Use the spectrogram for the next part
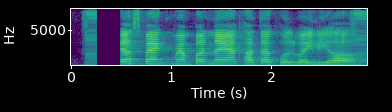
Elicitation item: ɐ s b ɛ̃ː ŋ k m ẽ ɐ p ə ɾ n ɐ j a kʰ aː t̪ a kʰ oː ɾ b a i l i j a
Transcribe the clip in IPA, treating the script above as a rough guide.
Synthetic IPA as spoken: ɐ s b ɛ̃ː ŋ k m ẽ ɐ p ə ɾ n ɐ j a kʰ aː t̪ a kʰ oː l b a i l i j a

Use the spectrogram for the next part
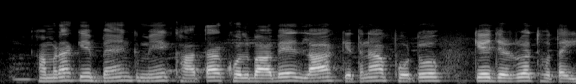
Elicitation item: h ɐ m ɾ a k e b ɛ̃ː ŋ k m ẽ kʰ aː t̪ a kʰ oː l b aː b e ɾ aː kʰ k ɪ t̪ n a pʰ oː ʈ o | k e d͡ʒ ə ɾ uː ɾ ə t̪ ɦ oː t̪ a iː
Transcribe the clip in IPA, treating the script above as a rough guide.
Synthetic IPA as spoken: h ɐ m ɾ a k e b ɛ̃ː ŋ k m ẽ kʰ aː t̪ a kʰ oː l b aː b e l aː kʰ k ɪ t̪ n a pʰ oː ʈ o | k e d͡ʒ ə ɾ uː ɾ ə t̪ ɦ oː t̪ a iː

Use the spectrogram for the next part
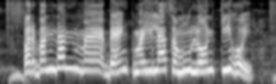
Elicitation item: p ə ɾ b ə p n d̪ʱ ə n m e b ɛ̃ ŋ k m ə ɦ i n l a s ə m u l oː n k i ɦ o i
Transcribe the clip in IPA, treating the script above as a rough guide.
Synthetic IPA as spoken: p ə ɾ b ə n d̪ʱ ə n m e b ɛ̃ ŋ k m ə ɦ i l a s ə m u l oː n k i ɦ o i

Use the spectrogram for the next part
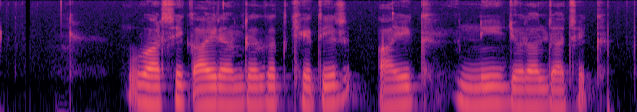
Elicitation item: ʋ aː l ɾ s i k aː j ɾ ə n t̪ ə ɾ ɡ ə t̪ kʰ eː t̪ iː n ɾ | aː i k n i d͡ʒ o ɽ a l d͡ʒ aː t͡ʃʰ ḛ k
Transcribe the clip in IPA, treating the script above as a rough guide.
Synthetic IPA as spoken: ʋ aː ɾ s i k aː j ɾ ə n t̪ ə ɾ ɡ ə t̪ kʰ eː t̪ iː ɾ | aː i k n i d͡ʒ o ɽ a l d͡ʒ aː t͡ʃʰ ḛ k

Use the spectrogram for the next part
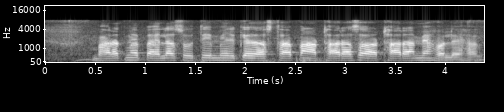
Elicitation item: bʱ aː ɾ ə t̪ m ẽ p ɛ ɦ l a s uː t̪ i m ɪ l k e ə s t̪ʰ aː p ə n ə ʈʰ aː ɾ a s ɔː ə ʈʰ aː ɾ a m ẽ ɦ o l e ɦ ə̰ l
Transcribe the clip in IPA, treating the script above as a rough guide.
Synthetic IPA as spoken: bʱ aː ɾ ə t̪ m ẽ p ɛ ɦ l a s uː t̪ i m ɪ l k e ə s t̪ʰ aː p ə n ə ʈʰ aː ɾ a s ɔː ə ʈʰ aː ɾ a m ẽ ɦ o l e ɦ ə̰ l

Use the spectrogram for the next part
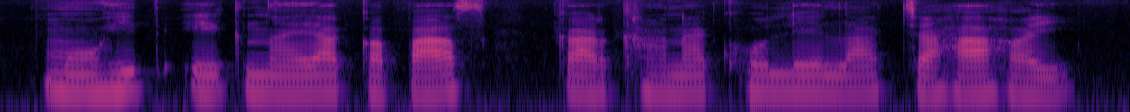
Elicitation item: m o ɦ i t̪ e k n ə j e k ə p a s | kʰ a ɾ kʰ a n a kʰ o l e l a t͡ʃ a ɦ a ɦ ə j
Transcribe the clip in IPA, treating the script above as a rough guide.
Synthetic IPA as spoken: m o ɦ i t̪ e k n ə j a k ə p a s | k a ɾ kʰ a n a kʰ o l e l a t͡ʃ a ɦ a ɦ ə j

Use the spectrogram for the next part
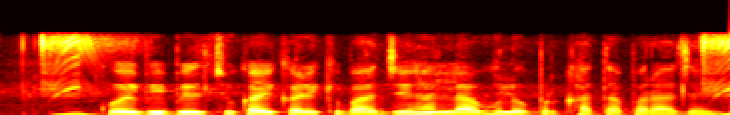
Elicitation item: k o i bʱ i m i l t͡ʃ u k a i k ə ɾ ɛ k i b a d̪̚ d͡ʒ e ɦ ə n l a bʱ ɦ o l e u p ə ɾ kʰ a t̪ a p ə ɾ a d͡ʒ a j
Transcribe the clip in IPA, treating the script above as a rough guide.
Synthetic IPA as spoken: k o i bʱ i b i l t͡ʃ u k a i k ə ɾ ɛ k e b a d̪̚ d͡ʒ e ɦ ə n l a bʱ ɦ o l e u p ə ɾ kʰ a t̪ a p ə ɾ a d͡ʒ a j

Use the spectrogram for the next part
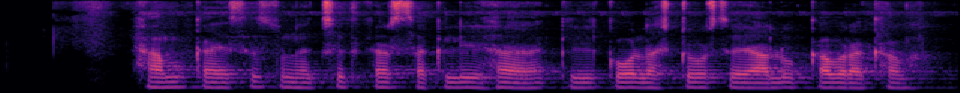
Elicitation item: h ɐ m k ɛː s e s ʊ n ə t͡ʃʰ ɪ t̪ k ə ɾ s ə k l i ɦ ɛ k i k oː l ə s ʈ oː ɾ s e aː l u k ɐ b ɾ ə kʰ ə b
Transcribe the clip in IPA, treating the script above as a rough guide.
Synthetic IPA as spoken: h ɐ m k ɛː s e s ʊ n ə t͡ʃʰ ɪ t̪ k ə ɾ s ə k l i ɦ ɛ k i k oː l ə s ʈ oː ɾ s e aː l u k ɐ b ɾ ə kʰ ə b

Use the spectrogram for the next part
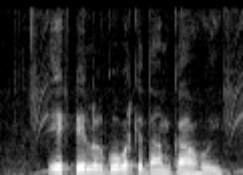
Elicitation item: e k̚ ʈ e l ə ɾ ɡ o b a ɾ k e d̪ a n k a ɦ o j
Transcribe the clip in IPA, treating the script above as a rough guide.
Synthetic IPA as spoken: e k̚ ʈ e l ə ɾ ɡ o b ə ɾ k e d̪ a m k a ɦ o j

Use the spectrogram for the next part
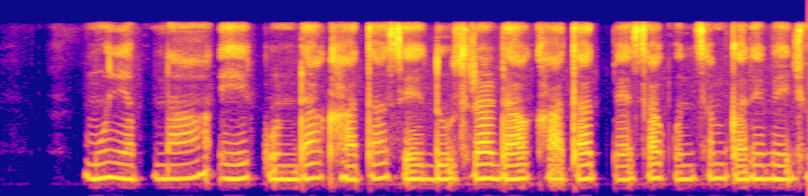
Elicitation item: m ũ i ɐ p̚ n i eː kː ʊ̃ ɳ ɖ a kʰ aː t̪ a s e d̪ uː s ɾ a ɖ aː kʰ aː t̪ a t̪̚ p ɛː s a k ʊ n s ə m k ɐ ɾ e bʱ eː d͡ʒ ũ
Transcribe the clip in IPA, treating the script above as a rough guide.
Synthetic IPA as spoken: m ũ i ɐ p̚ n a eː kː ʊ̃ ɳ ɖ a kʰ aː t̪ a s e d̪ uː s ɾ a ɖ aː kʰ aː t̪ a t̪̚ p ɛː s a k ʊ n s ə m k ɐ ɾ e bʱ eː d͡ʒ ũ

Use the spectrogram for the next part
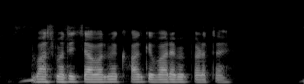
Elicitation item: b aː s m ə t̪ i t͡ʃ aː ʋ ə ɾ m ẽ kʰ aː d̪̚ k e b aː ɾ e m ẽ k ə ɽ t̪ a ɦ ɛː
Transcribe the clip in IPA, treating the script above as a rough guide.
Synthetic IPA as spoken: b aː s m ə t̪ i t͡ʃ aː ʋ ə l m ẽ kʰ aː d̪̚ k e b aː ɾ e m ẽ p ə ɽ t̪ a ɦ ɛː

